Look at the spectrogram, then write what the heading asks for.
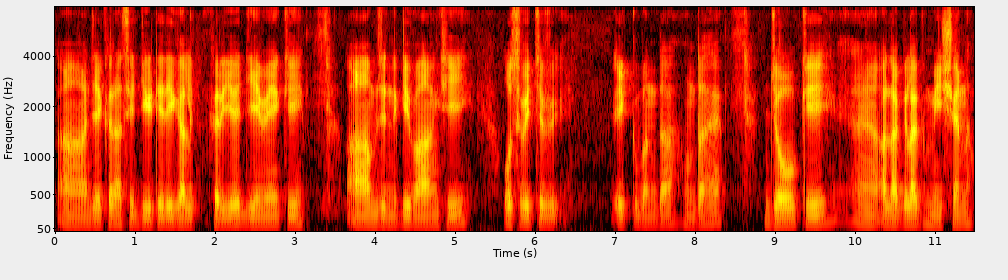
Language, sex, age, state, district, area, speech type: Punjabi, male, 18-30, Punjab, Rupnagar, urban, spontaneous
